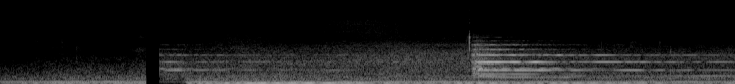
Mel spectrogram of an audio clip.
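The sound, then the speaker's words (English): A church vesper bell, tolled by the clerk, rings twice, each deep stroke ringing out with a long, humming decay; the second strike is louder, and a steady low rumble, like traffic, runs underneath. “Towards evening, when the clerk entered the church to toll the vesper bell, he saw by the altar”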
